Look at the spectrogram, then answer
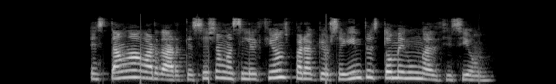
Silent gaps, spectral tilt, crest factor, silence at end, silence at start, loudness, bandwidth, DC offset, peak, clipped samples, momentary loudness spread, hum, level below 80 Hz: none; -2 dB/octave; 18 dB; 0.65 s; 0.9 s; -17 LUFS; 10 kHz; under 0.1%; 0 dBFS; under 0.1%; 10 LU; none; -60 dBFS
